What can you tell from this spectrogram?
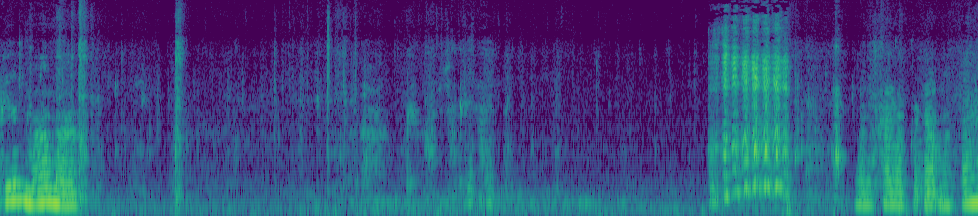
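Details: Nigerian goats on a homestead during kidding season, as kids are being born: a low, harmonic bleat opens, then a louder bleat rises and falls near the eighth second. Human voices fill the gaps.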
